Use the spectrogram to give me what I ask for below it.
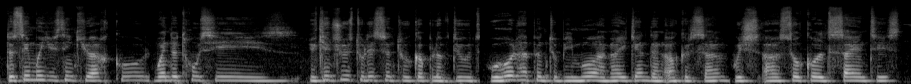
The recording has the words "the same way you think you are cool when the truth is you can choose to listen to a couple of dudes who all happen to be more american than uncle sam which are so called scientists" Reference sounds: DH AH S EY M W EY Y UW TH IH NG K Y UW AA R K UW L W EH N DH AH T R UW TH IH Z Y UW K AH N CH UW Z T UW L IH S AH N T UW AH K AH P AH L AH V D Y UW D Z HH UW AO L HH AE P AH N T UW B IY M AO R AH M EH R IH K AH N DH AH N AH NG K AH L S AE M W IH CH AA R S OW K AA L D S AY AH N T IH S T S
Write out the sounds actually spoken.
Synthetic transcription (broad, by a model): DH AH S EY M W EY Y UW TH IH NG K Y UW AA R K UW L W EH N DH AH T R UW S IH Z Y UW K AH N CH UW Z T UW L IH S AH N T UW AH K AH P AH L AH V D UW D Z HH UW AO L HH AE P AH N T UW B IY M AO R AH M EH R IH K AH N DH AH N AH K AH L S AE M W IH CH AA R S OW K AA L D S AY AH N T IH S T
